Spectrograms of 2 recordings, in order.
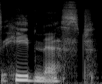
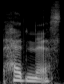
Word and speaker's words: hedonist: headest Rose um interestingly everyone in America says hedonist but I've already said Hest so I went and had a look and um I think both pronunciations are actually correct and one is like more British and one is more American but um yeah I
